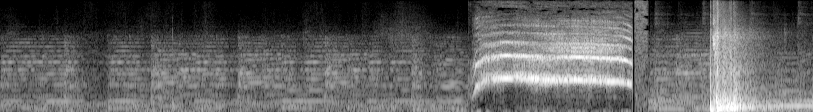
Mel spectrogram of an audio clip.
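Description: Background music, then a screaming-sheep meme sound effect cuts in: one long, loud bleat about five seconds in. Near the end comes a single hard thump of a punch landing on an arcade boxing machine's bag.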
